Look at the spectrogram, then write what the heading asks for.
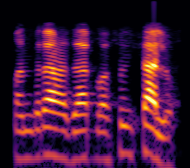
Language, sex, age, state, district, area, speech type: Marathi, male, 18-30, Maharashtra, Nanded, rural, conversation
